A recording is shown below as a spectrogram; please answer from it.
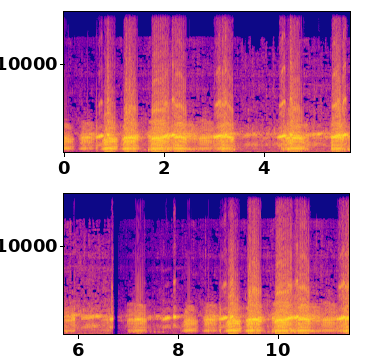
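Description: A loud frog chorus fills the air with rough, grating croaks. The rasping calls overlap and repeat roughly once a second, with brief gaps between bursts.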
